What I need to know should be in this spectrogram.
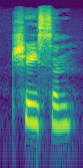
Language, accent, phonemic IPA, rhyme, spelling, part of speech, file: English, US, /ˈt͡ʃeɪ.sən/, -eɪsən, chasten, verb, En-us-Chasten.ogg
- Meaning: 1. To make chaste 2. To chastize; to punish or reprimand for the sake of improvement 3. To render humble or restrained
